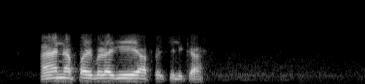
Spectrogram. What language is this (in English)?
Santali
